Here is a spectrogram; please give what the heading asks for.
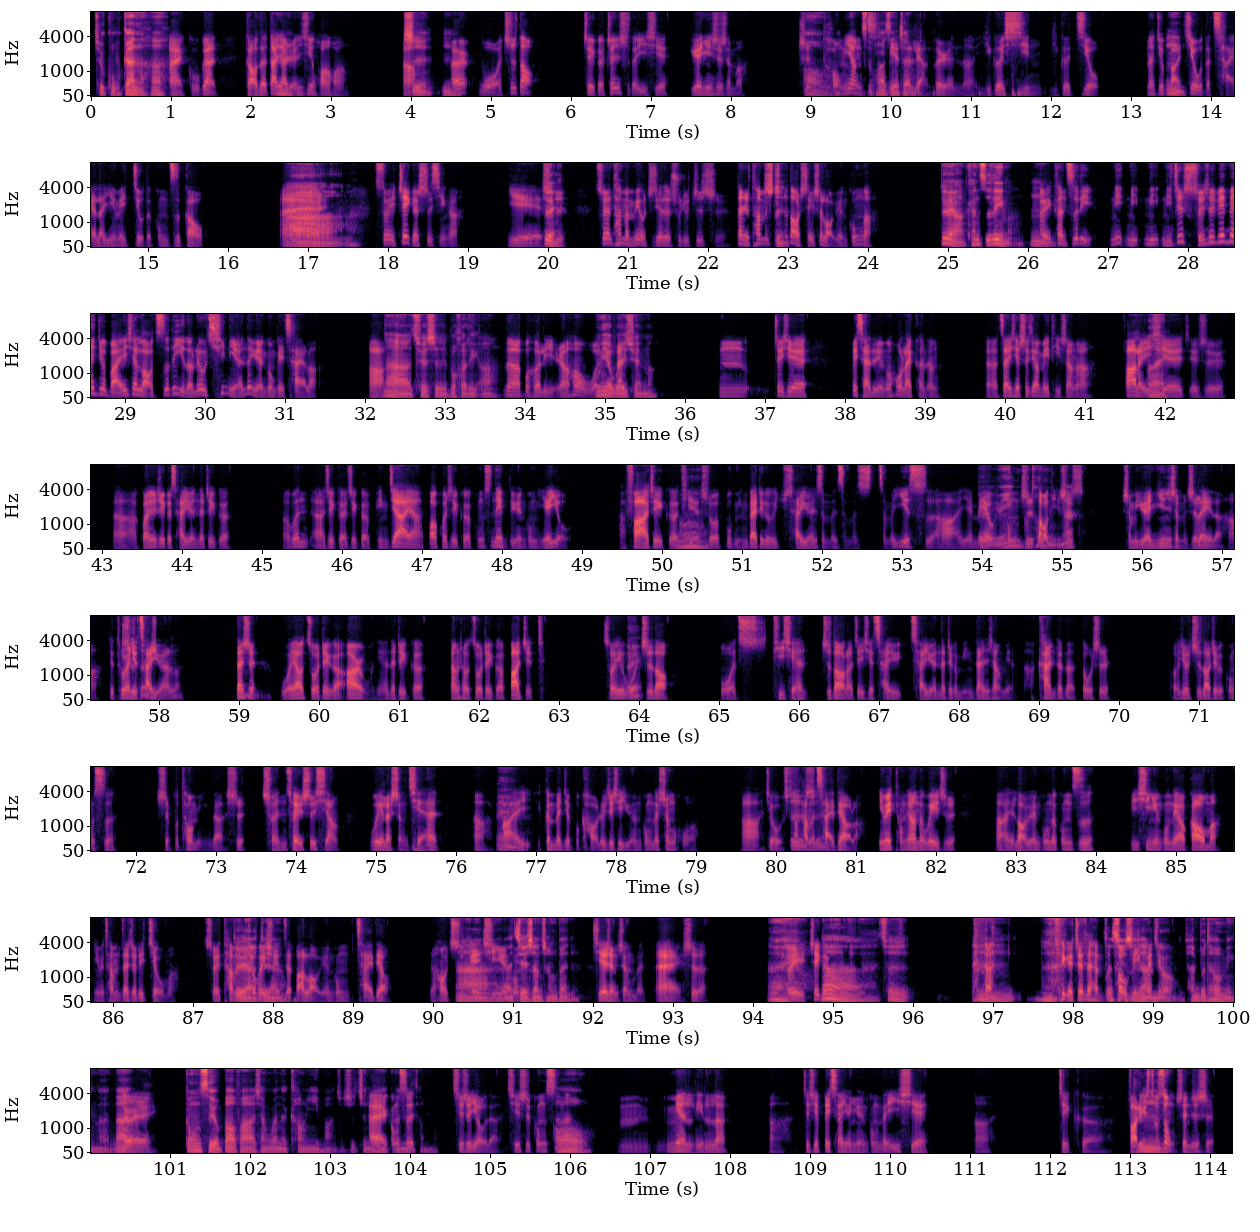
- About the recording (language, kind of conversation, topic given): Chinese, podcast, 你如何看待管理层不透明会带来哪些影响？
- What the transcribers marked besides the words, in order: tapping; in English: "Budget"; sigh; laugh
